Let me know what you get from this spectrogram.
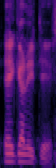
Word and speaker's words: Égalité: Égalité, c'est ça. – With the emphasis on the gui.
